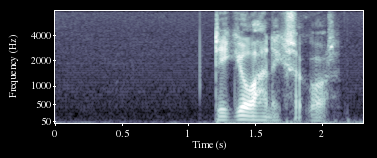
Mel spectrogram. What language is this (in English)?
Danish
